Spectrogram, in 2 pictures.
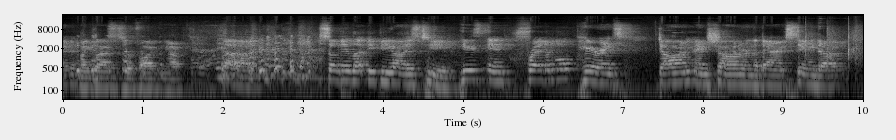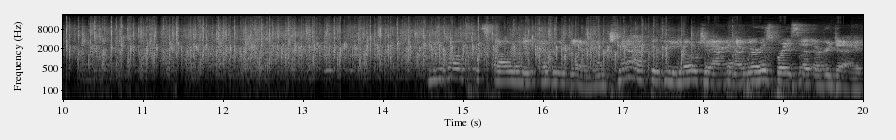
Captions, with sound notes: and my glasses were fogging up. (audience laughing) So they let me be on his team. His incredible parents, Dawn and Sean, are in the back, stand up. (audience applauding) You both inspire me every day. And Jack, if you know Jack, and I wear his bracelet every day.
